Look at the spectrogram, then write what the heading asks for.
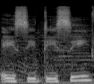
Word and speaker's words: AC/DC: And as a side note, I definitely know it's pronounced AC/DC.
